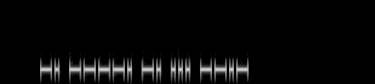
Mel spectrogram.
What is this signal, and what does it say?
Morse code, heard as a keyed tone, about 30 wpm, 700 Hz. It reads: N9NSQ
